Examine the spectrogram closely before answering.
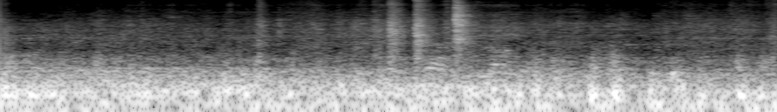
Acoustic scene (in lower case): subway train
